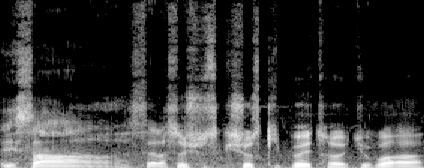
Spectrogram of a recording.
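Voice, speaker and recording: A man talks at a medium pitch. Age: 40s. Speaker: vlogger. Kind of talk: walking vlog. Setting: outdoors. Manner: halting.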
